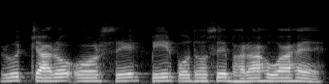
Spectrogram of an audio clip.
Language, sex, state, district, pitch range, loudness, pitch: Hindi, male, Assam, Sonitpur, 155-165 Hz, -15 LUFS, 155 Hz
